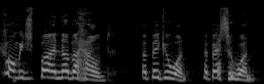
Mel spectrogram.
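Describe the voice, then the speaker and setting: A woman's voice: high voice, animated, very fast. A woman voicing a spoiled, cruel little rich boy who is petulant, whiny and bossy. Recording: game audio under faint music.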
